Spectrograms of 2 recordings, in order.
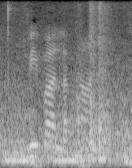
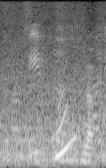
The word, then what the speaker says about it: Vive la France: So, viva la France! No, how do you say it in French? Viva France. Huh? La France. Vive la France.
